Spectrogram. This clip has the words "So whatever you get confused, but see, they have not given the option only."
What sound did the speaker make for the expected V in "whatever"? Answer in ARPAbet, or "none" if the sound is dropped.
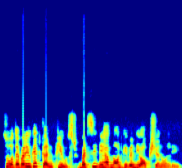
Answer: P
